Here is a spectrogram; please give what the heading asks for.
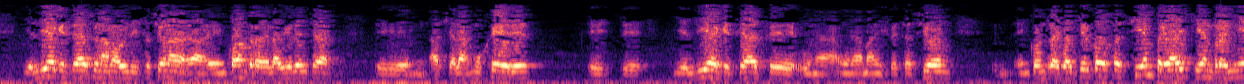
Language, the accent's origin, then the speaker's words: Spanish; Tierra del Fuego, Argentina; En toda la Argentina, pero en Tierra del Fuego singularmente, que somos la capital de Malvinas, somos el gobierno de Malvinas, somos la intendencia de Malvinas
